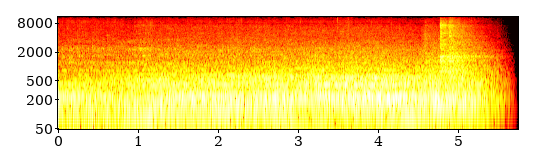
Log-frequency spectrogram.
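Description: A car engine revs louder as the car pulls away.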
